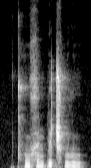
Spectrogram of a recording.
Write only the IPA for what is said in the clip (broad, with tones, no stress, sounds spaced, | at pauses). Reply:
t̪ʰ ṵ˨˩ x ə˨˦ n p i˦ ʈ͡ʂʰ u˨˦ l u˨˦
